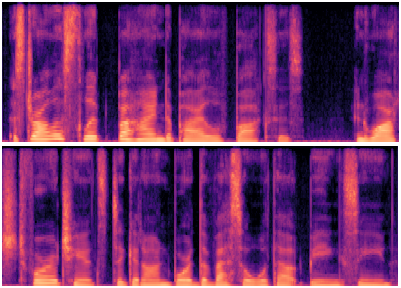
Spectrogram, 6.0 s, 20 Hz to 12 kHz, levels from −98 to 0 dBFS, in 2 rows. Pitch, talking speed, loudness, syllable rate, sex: 215 Hz, 210 wpm, -19 LUFS, 5.5 syllables/s, female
